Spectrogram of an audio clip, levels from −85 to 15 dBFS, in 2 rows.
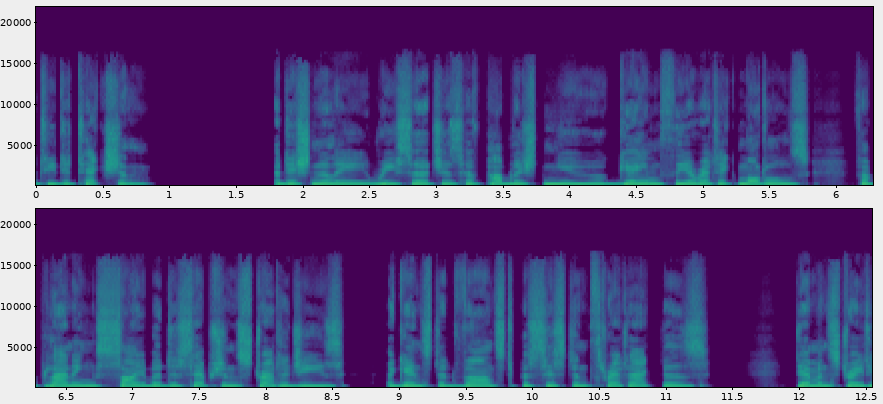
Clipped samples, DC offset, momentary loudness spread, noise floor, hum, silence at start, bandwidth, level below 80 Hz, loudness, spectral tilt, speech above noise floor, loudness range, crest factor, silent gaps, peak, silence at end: under 0.1%; under 0.1%; 6 LU; under -90 dBFS; none; 0 s; 16.5 kHz; -44 dBFS; -24 LUFS; -5 dB/octave; over 66 dB; 2 LU; 16 dB; none; -8 dBFS; 0 s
